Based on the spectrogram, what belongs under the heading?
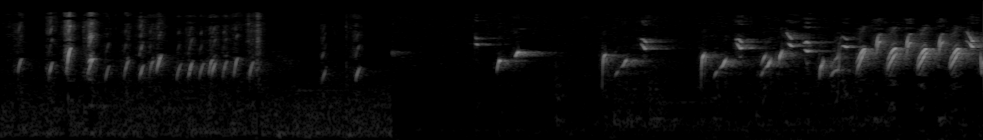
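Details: European goldfinch group calls, recorded to stimulate males to sing: rapid high chirps and twitters over a low rumbling background for two seconds, then a short silence and bursts of bright trilled notes growing denser.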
